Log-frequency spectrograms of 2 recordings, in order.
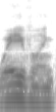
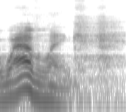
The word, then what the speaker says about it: Wavlink: pronouncing it right now I was calling it wavelink before and there's no e in there so the wavlink aerial hd6 this was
